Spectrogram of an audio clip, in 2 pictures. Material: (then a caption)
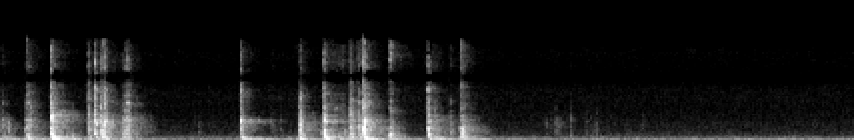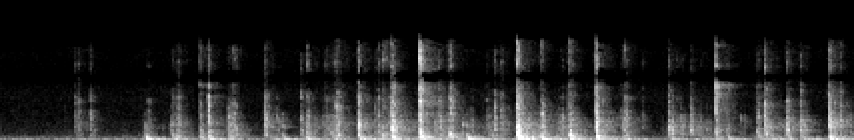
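Plastic. Fingertips of both hands type on a black plastic full-size ergonomic split keyboard resting on a cloth tablecloth. Bursts of quick, irregular key clicks with soft, low thuds and bright, short ticks give way to a quiet pause of about two seconds in the middle. The typing then resumes and runs steadily to the end.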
